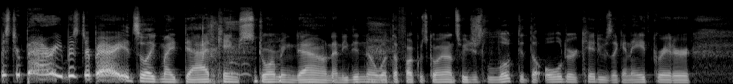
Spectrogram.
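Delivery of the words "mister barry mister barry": put-on child's rough scream, very high and very slow. Retelling a kid being held up for money, imitating a kid screaming. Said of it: "the kid started screaming".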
